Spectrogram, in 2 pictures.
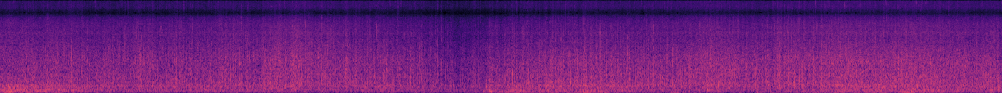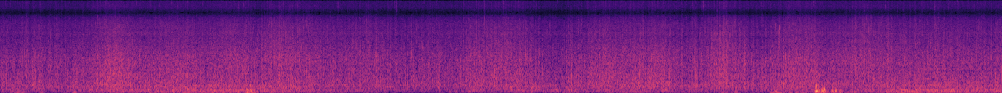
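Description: Steady hiss of rain mixed with wind and breaking surf, swelling and easing in gusts. One short thump comes near the end.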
